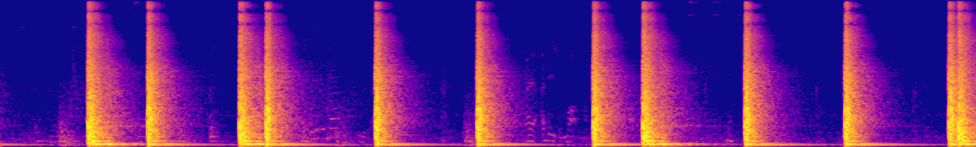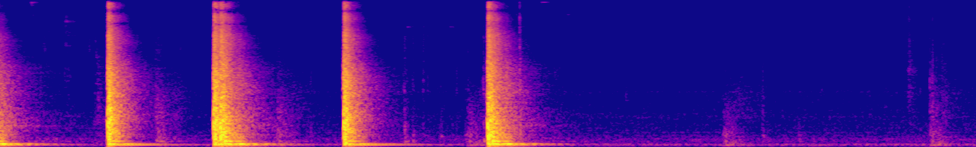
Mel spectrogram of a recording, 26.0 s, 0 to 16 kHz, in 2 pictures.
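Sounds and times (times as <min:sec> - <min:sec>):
pistol shots echoing: 0:01.2 - 0:02.4, 0:03.2 - 0:04.0, 0:05.0 - 0:05.4, 0:06.4 - 0:06.9, 0:07.9 - 0:09.2, 0:09.9 - 0:10.4, 0:11.3 - 0:11.7, 0:12.6 - 0:13.4, 0:14.4 - 0:14.9, 0:15.9 - 0:16.6, 0:17.6 - 0:18.1, 0:19.5 - 0:20.2.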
